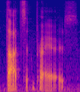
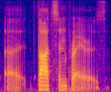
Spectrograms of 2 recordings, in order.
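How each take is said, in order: First: Breathy whispered thoughts and prayers; a soft mocking whisper of "Thoughts and prayers". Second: Said in the usual way. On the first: Shown as a demonstration. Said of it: "repeated in a whisper". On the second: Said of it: "thoughts and prayers repeated".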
